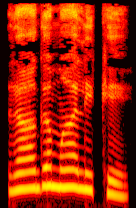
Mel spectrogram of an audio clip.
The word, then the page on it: ರಾಗಮಾಲಿಕೆ: rāga mālike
